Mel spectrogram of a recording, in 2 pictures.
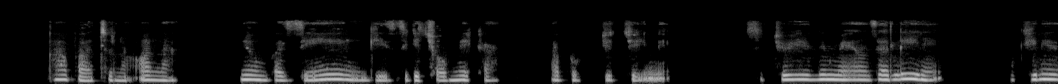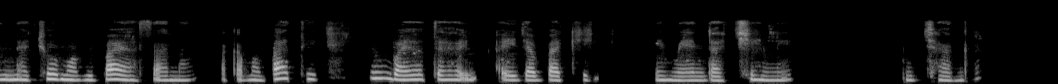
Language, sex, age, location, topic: Swahili, female, 36-49, Wajir, health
